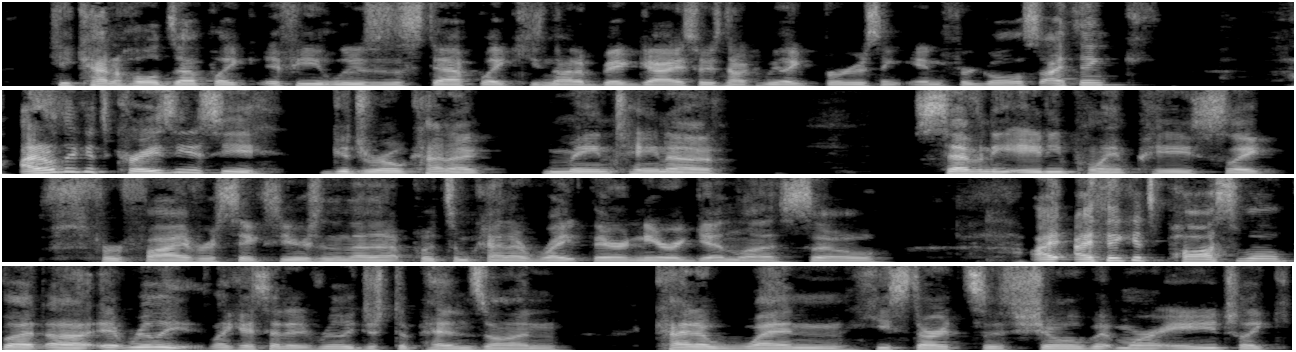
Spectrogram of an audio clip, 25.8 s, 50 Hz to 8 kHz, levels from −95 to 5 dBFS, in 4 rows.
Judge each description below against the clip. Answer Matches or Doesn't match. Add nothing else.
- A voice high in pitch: Doesn't match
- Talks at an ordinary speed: Doesn't match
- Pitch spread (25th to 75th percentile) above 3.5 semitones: Doesn't match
